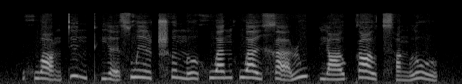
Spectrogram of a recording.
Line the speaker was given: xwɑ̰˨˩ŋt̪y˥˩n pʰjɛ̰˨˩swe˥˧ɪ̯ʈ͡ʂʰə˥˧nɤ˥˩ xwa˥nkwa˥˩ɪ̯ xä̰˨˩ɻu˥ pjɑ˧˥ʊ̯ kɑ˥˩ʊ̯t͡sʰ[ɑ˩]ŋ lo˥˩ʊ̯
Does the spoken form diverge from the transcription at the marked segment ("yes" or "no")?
no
